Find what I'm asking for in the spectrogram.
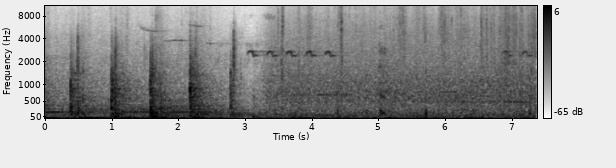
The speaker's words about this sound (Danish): Så går vi ned ad trappen her.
